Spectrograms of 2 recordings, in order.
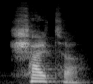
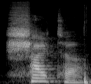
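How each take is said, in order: No difference in how they are said.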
